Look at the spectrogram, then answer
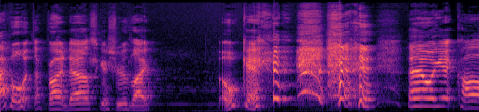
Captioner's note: laughs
